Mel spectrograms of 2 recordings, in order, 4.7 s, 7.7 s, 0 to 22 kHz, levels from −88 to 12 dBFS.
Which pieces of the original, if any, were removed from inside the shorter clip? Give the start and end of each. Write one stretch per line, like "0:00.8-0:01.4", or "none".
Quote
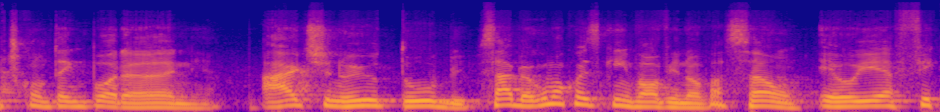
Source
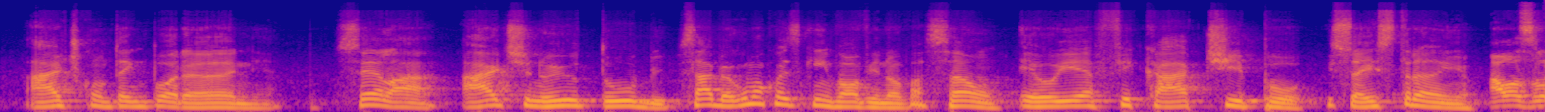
0:01.6-0:02.3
